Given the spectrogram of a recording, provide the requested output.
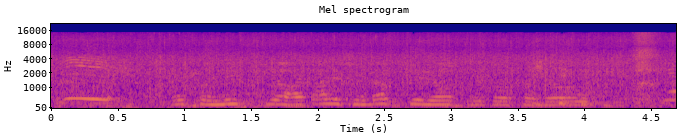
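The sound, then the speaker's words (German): A brief rain shower: steady rain patters and hisses throughout, a dense wash of falling drops, with a voice talking quietly underneath. “so eine kurze Husche hat man schon lange nicht mehr.”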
